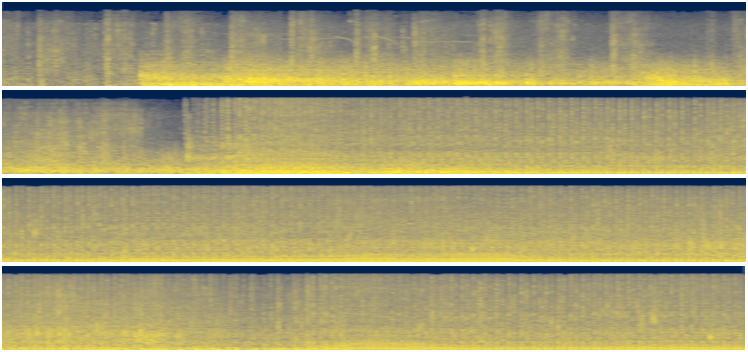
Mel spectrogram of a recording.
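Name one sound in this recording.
A motorcycle engine starts and rumbles steadily, revving as the bike rides off-road.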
